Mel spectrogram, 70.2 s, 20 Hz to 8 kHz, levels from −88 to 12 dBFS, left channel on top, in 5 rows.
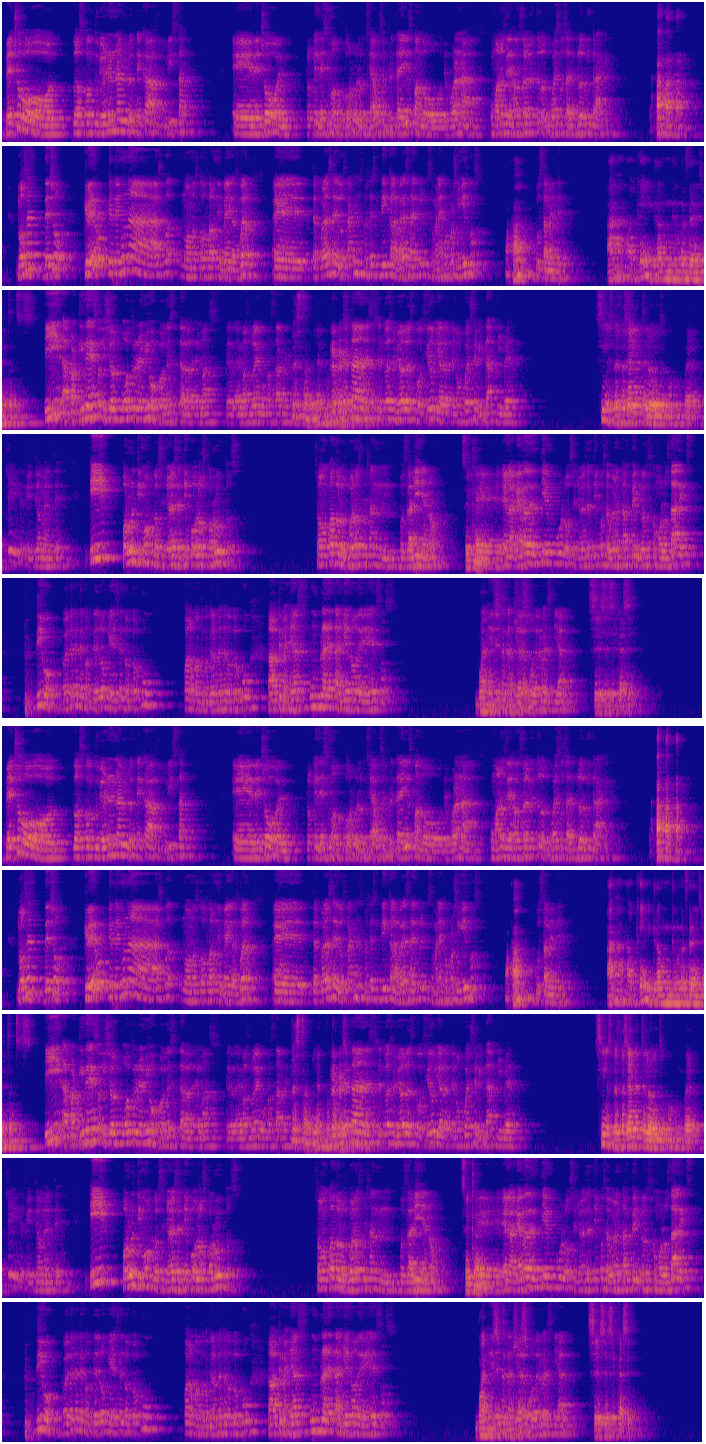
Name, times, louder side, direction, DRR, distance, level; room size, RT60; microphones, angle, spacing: voice 1, 0.1-1.1 1.4-3.7 4.6-5.7 6.1-9.4 9.8-12.0 14.3-15.2 15.7-19.0 19.4-23.5 24.7-25.1 28.9-32.3 32.6-33.8 34.6-38.3 42.2-43.3 43.9-44.2 44.5-46.7 48.4-50.8 51.6-55.8 56.8-59.2 59.8-63.9 65.7-67.5, equal, 10° left, -3 dB, 0.5 m, -34 dB
voice 2, 13.1-13.6 19.6-19.7 24.1-24.5 26.1-28.6 33.9-35.4 40.0-42.0 51.4-51.8 65.6-66.8 67.9-68.7, right 2 dB, 70° right, 2 dB, 0.4 m, -31 dB
3.0 x 2.1 x 2.4 m, 0.86 s
head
